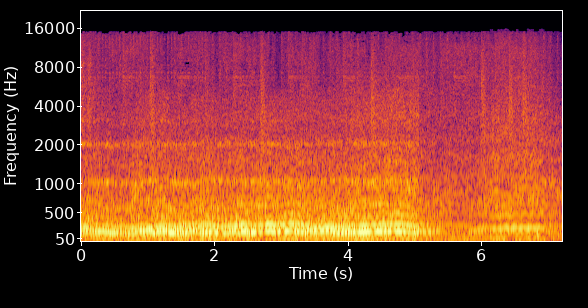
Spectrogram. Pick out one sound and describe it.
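Two car engines roar and rev up and down.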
